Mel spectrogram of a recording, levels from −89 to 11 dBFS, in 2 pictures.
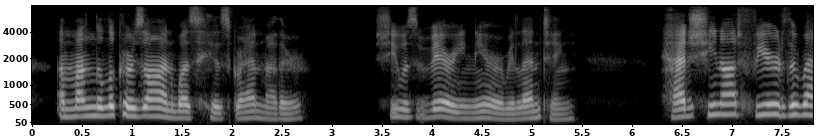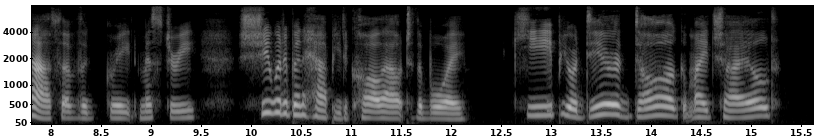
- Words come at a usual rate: Yes, average, 150 wpm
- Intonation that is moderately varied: No, wide, 5.9 semitones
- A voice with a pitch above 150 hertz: Yes, medium, 185 Hz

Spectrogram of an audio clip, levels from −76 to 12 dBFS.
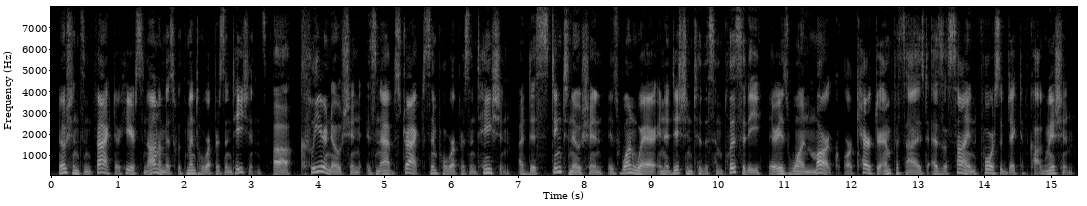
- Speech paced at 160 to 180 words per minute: Yes, average, 170 wpm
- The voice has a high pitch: No, low, 135 Hz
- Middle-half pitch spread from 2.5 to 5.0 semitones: No, wide, 5.4 semitones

